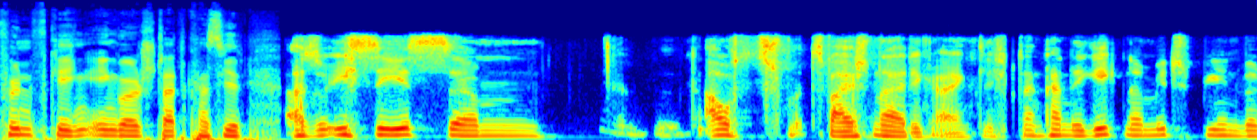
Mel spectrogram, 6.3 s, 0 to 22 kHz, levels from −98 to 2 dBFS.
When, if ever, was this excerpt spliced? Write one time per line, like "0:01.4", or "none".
0:01.4
0:05.0

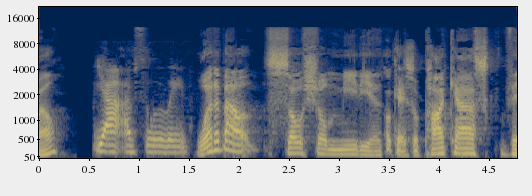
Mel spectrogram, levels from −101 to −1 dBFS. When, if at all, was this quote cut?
0:01.5
0:03.4

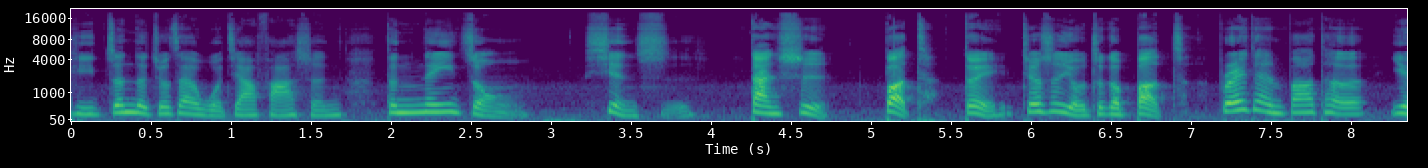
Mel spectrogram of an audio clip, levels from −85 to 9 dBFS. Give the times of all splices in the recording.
0:05.5

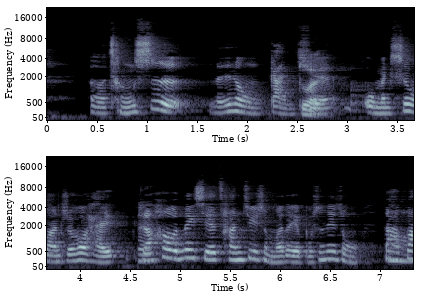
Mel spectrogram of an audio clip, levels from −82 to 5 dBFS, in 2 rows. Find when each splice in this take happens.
0:04.6

